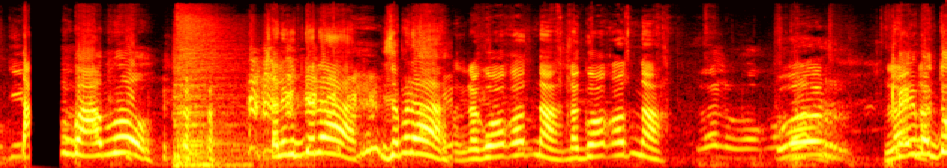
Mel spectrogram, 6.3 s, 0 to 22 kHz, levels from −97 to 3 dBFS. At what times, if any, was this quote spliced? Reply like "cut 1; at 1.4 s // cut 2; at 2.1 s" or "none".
cut 1; at 3.0 s

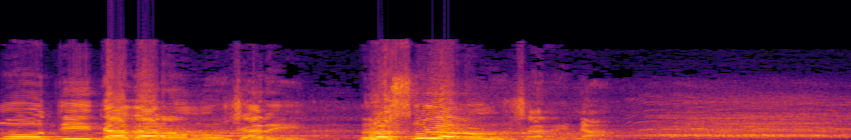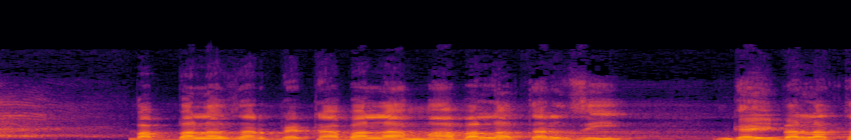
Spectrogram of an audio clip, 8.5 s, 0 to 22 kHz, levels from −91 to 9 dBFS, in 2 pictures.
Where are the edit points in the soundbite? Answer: cut 1; at 4.8 s

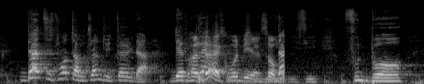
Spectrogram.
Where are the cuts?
cut 1; at 2.9 s

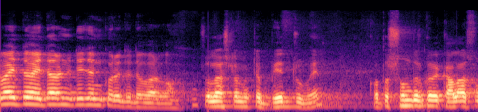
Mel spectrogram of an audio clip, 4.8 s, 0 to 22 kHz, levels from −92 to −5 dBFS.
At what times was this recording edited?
cut 1; at 1.9 s

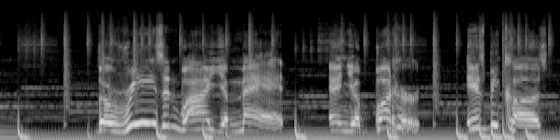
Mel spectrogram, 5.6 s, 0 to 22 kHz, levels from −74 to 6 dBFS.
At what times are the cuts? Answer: cut 1; at 0.9 s

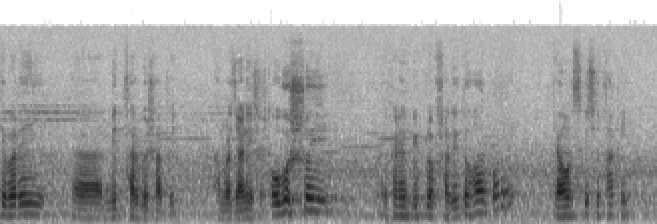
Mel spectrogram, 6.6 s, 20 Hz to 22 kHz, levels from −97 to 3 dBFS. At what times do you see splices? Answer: cut 1; at 2.6 s

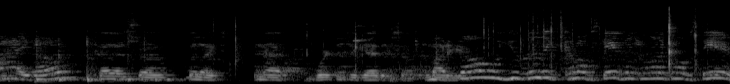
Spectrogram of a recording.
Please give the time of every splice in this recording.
cut 1; at 4.1 s

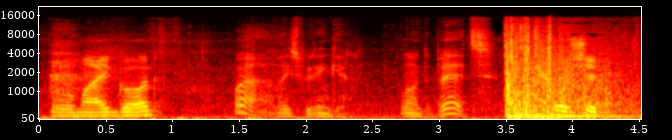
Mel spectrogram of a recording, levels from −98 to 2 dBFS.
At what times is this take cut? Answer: none

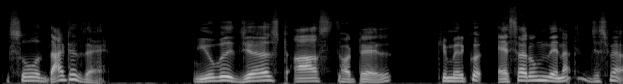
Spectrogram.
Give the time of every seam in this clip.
cut 1; at 1.2 s

